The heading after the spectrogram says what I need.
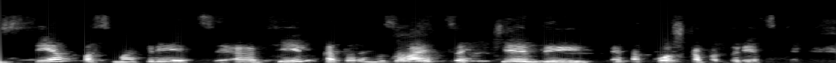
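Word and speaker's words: kedi: Но я советую очень всем посмотреть фильм, который называется «Кеды». Это кошка по-турецки. Пишется латиницей «К-Е-Д-И». Да? То есть «Е» как русская, «И» как «И» с точкой. Да? «Кеды».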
